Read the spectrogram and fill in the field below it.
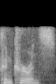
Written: concurrence

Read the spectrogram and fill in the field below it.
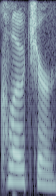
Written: cloture

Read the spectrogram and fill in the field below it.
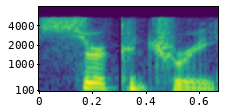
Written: circuitry

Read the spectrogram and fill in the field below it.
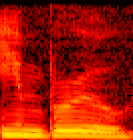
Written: imbrue

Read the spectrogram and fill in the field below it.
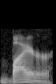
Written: byre

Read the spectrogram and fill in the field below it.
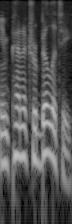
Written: impenetrability

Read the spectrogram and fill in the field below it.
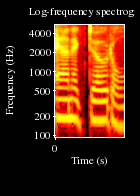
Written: anecdotal

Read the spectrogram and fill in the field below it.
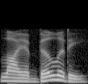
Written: liability

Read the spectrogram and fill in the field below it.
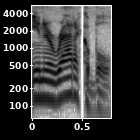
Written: ineradicable

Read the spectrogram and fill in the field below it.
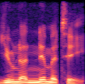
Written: unanimity

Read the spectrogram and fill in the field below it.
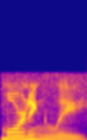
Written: mourningly

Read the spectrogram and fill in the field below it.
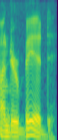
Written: underbid

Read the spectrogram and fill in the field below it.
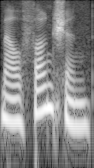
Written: malfunction

